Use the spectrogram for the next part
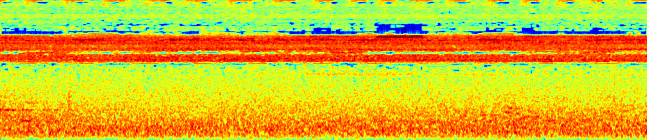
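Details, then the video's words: Chorus of crickets in the jungle, an even, sustained high-pitched buzzing trill holding steady from start to finish, slightly louder near the middle, over low rustling background noise. "Sound Effect: Jungle Crickets"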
